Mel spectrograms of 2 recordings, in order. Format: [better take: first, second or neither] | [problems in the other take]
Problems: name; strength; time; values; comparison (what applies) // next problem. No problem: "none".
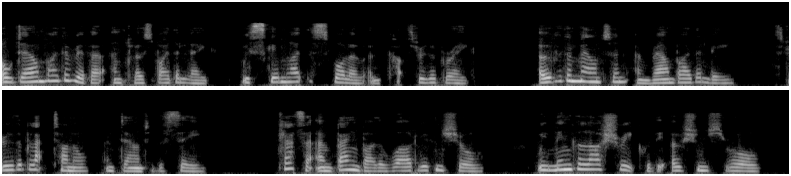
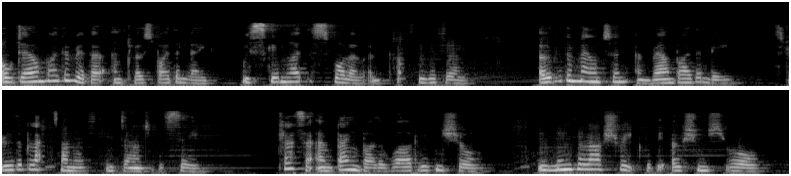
first | noise reduction (neural separator model SepFormer DNS4)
